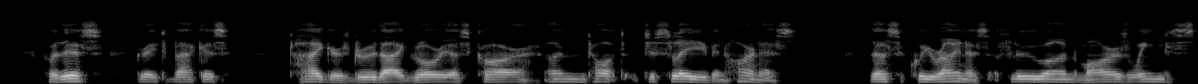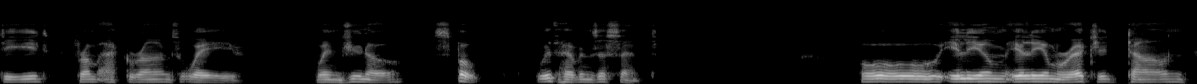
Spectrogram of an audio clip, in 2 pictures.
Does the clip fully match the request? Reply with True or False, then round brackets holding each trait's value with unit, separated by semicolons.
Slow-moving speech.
True (90 wpm)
